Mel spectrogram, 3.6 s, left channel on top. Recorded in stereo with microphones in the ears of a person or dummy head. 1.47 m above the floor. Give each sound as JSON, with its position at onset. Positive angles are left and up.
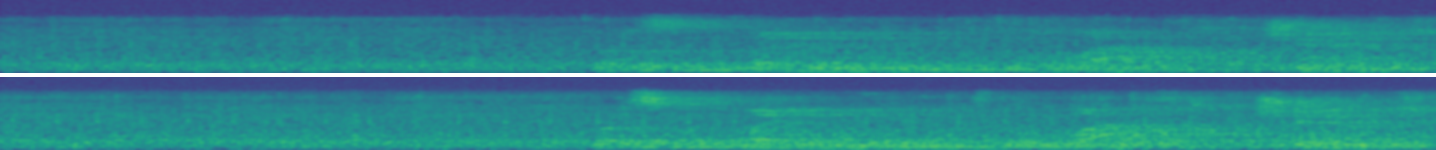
{"t": 1.5, "sound": "a man speaking", "side_deg": -75, "distance_m": 4.0}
